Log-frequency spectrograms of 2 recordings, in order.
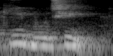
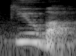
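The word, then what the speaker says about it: Cuba: যেমন কিউবা, আমরা কিউবা বলি, কিন্তু আদতে যেহেতু কিউবা স্প্যানিশ, কিউবা কিন্তু ওরা কুবা বলে, কারণ স্প্যানিশ ভাষায় কিউবাকে কুবা।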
